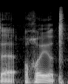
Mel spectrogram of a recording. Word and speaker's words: axolotl: Apparently, the more accurate pronunciation, which I'll do a bad job of because I don't speak that language, is ahoyot.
